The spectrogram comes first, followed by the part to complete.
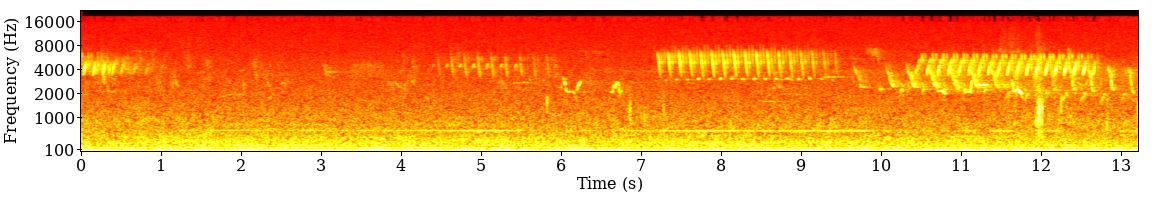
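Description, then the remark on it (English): Swamp sparrows sing repeated musical trills in a wetland at Fletcher Creek Ecological Preserve, several songs following one another, over a steady low outdoor rumble with no talking. “So you're hearing lots of swamp sparrows.”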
